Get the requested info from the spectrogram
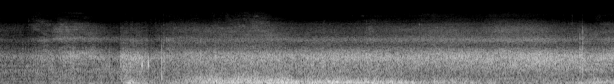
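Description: Rushing noise of skating on ice heard through a player-worn action camera: wind across the microphone and skate blades on the ice, growing louder from about a second in.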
